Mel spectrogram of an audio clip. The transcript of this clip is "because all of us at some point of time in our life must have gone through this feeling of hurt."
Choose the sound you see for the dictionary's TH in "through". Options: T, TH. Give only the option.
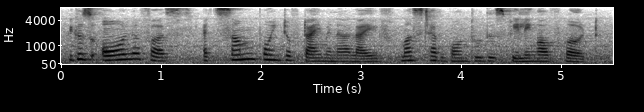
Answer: T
